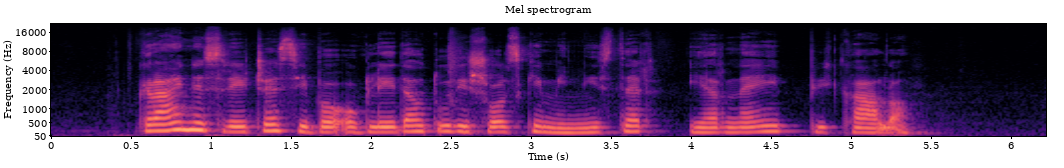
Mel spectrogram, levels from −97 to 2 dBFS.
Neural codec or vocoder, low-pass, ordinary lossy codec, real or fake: vocoder, 44.1 kHz, 128 mel bands every 256 samples, BigVGAN v2; 19.8 kHz; none; fake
